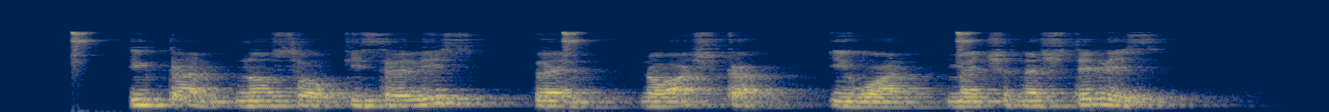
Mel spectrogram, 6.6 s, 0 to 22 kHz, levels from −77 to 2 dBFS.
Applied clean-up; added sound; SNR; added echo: none; Tambourine; 16 dB; reverberation time 0.6 s.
